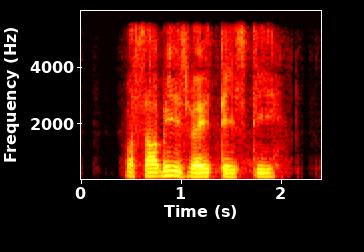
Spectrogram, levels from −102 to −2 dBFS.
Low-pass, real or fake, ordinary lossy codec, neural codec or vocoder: 5.4 kHz; fake; none; codec, 16 kHz, 4.8 kbps, FACodec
